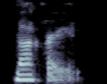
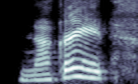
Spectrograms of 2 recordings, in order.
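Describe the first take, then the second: First: A soft grim aside; quiet deadpan. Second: Louder emphatic repeat. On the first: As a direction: mutter it flatly to yourself. Dry aside on munitions. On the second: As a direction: say it out loud this time, insistent. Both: Real, not acted.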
